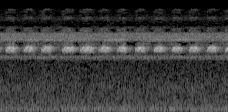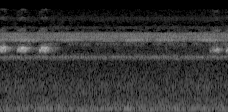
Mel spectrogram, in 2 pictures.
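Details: Forest crickets heard at night while camping: about four seconds of rapid evenly spaced chirps, then only a continuous high insect drone remains, with a last chirp starting at the end.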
